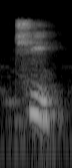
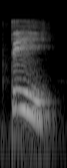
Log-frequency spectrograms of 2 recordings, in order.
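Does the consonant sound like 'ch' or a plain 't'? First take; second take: ch; plain t. First: The t is softened to a 'ch' sound. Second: The t is a plain, crisp 't' sound. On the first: The speaker calls it wrong. "como aqui no Pará e no Rio de Janeiro" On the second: The speaker calls it right. "o povo fala mais assim"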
